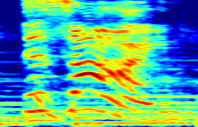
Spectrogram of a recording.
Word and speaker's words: design: Letter G is silent in the word design.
